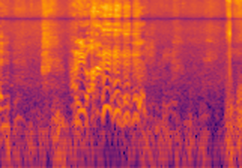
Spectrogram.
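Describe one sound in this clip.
A young man laughs heartily close by.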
